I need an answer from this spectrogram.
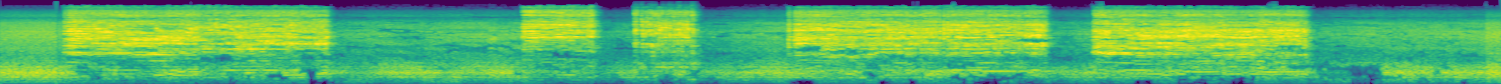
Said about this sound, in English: Deburring the edges.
